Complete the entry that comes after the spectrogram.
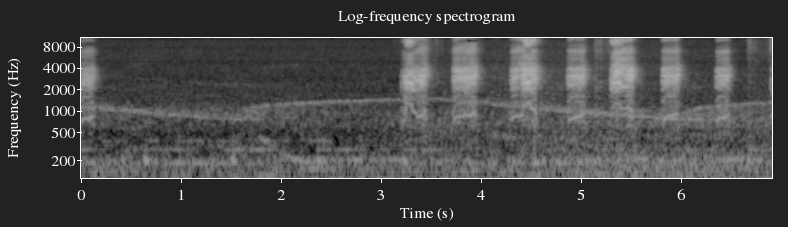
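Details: A blue jay caught mid-flight by a hawk and pinned on the ground in a front yard while being plucked screams in distress until dead, harsh ragged bursts about twice a second after a quiet start, over a wailing siren and low traffic rumble.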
